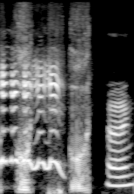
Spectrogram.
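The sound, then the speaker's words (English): Someone imitates a pig, letting out a loud, wavering high squeal and a rough snorting burst, then after a brief pause one more shorter, nasal squeal. “Why don't we kick down the door and squeal like pigs?”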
